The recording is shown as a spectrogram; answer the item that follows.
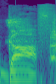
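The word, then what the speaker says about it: Gough: Talking to Michael Goh, I think. Is that how you say his name? – Or Goosh or something? – Goff. – Goff. – Yeah. – Okay. Goff.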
